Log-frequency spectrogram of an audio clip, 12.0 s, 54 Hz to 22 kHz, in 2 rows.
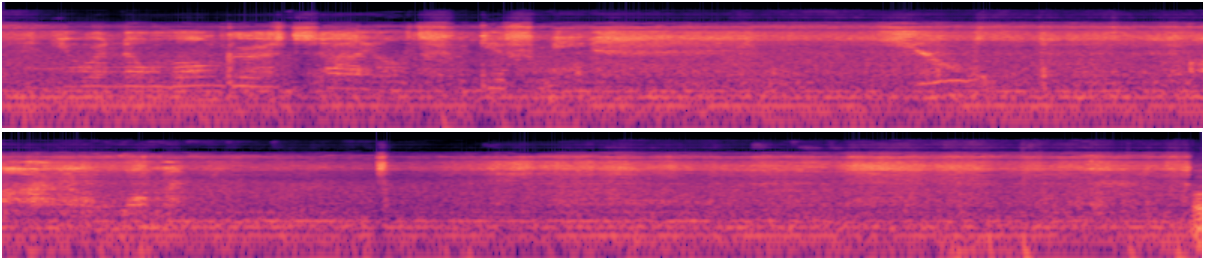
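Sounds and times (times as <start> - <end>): faint low hum: 0.0 - 12.0
steady hiss: 0.3 - 12.0.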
